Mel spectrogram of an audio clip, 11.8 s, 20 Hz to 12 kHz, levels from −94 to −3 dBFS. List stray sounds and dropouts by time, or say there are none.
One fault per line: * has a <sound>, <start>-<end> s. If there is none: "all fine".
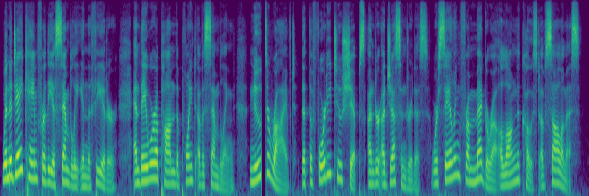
* has a dropout, 5.2-5.3 s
